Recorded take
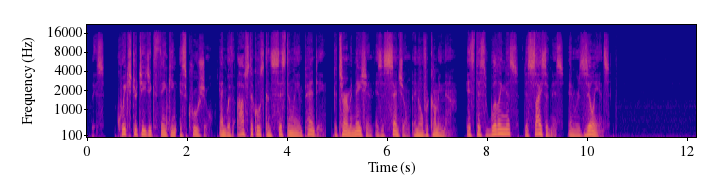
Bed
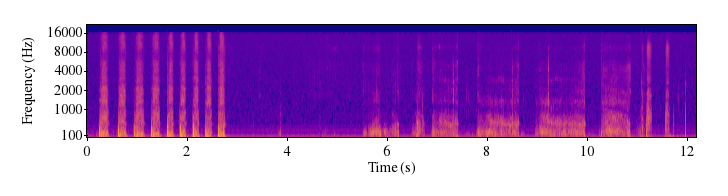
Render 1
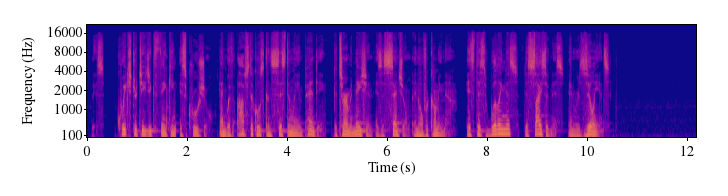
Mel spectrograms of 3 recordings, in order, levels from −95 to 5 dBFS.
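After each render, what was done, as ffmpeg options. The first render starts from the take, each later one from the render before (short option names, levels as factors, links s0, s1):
-af "highpass=94,bandreject=f=266.7:t=h:w=4,bandreject=f=533.4:t=h:w=4,bandreject=f=800.1:t=h:w=4"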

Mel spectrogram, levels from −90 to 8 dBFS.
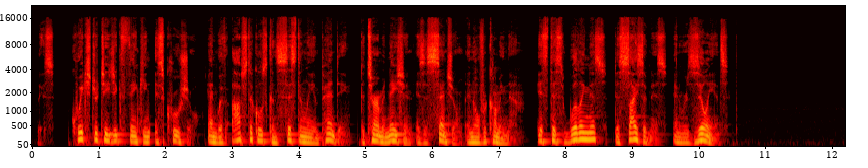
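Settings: -af "equalizer=f=10000:w=7.5:g=10.5,bandreject=f=60:t=h:w=6,bandreject=f=120:t=h:w=6,bandreject=f=180:t=h:w=6"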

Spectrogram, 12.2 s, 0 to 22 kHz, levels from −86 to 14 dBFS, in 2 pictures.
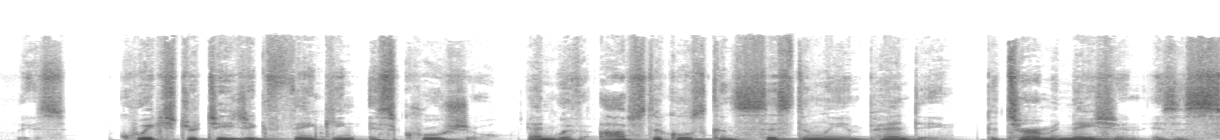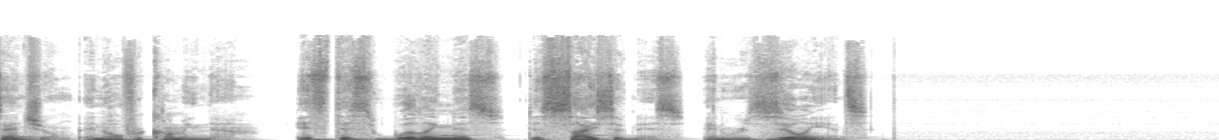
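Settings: -af "volume=2.66"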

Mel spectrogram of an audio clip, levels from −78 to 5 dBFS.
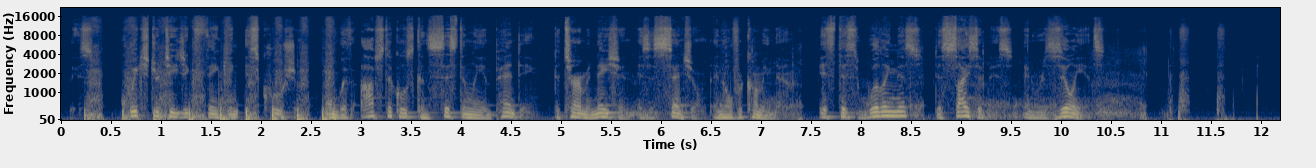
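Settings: -filter_complex "[1:a]volume=0.631[s0];[0:a][s0]amix=inputs=2:normalize=0"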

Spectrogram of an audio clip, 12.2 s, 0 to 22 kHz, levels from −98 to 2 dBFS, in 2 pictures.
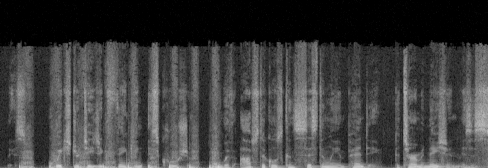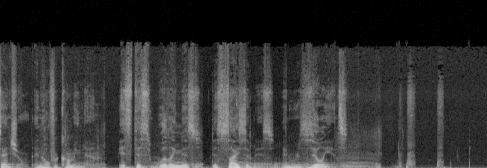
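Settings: -filter_complex "[0:a]asettb=1/sr,asplit=3[s0][s1][s2];[s0]atrim=end=8.514[s3];[s1]atrim=start=8.51:end=10,asetpts=PTS-STARTPTS,afade=t=in:d=0.004:c=qsin,afade=t=out:st=1.486:d=0.004:c=qsin,tiltshelf=f=1100:g=5[s4];[s2]atrim=start=9.996[s5];[s3][s4]acrossfade=d=0.004:c1=hsin:c2=qsin[s6];[s6][s5]acrossfade=d=0.004:c1=qsin:c2=hsin"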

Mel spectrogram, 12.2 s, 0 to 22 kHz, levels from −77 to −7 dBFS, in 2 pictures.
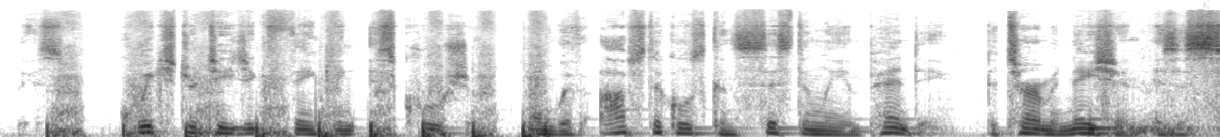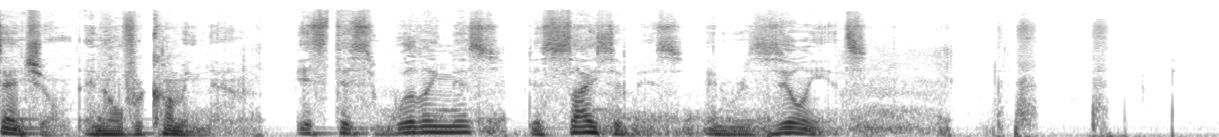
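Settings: -filter_complex "[0:a]asettb=1/sr,asplit=3[s0][s1][s2];[s0]atrim=end=5.444[s3];[s1]atrim=start=5.44:end=7.04,asetpts=PTS-STARTPTS,afade=t=in:d=0.004:c=qsin,afade=t=out:st=1.596:d=0.004:c=qsin,acontrast=24[s4];[s2]atrim=start=7.036[s5];[s3][s4]acrossfade=d=0.004:c1=hsin:c2=qsin[s6];[s6][s5]acrossfade=d=0.004:c1=qsin:c2=hsin"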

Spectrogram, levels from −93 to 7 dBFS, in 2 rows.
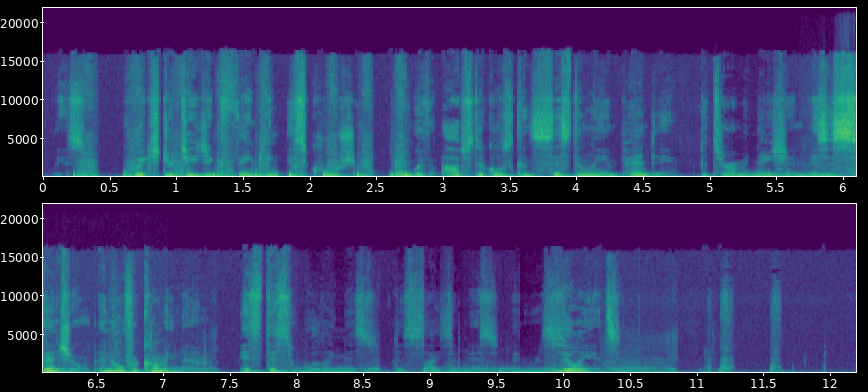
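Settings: -filter_complex "[0:a]asettb=1/sr,asplit=3[s0][s1][s2];[s0]atrim=end=5.004[s3];[s1]atrim=start=5:end=5.68,asetpts=PTS-STARTPTS,afade=t=in:d=0.004:c=qsin,afade=t=out:st=0.676:d=0.004:c=qsin,acompressor=threshold=0.0282:ratio=2.5:attack=3.2:release=140:knee=1:detection=peak[s4];[s2]atrim=start=5.676[s5];[s3][s4]acrossfade=d=0.004:c1=hsin:c2=qsin[s6];[s6][s5]acrossfade=d=0.004:c1=qsin:c2=hsin,asettb=1/sr,asplit=3[s7][s8][s9];[s7]atrim=end=8.014[s10];[s8]atrim=start=8.01:end=9.86,asetpts=PTS-STARTPTS,afade=t=in:d=0.004:c=qsin,afade=t=out:st=1.846:d=0.004:c=qsin,acompressor=threshold=0.0251:ratio=16:attack=3.2:release=140:knee=1:detection=peak[s11];[s9]atrim=start=9.856[s12];[s10][s11]acrossfade=d=0.004:c1=hsin:c2=qsin[s13];[s13][s12]acrossfade=d=0.004:c1=qsin:c2=hsin"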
